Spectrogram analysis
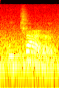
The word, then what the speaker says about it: cuchara: Exemplo, cuchara. Estas levam tilde quando não são terminadas em S, S ou vocales. Exemplo, cuchara. Cuchara. Então, qual que é a sílaba mais tônica? A segunda sílaba, né?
